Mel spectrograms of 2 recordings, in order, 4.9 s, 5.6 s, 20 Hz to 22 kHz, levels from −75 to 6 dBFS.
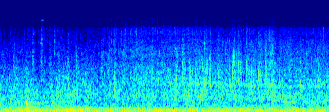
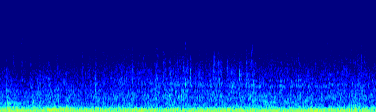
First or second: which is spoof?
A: second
